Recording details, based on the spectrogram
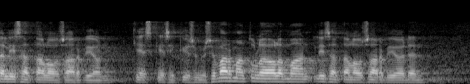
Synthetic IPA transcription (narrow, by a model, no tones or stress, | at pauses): ælisæt̪ɑlousɑrʋionkeskesikysymysjɑʋɑrmɑːnt̪uleːolemɑːnlisæt̪ɑlousɑrʋio̞iden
